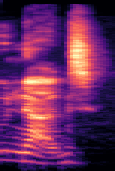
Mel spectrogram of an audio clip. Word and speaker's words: Gnug: A match from 1999, back in April, between two Gnugs. That's just how I pronounce it, the G-N-U-G, the Gnug clan.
